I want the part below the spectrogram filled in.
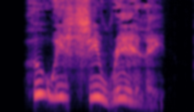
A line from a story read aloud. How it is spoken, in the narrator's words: asked Badger in a loud whisper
